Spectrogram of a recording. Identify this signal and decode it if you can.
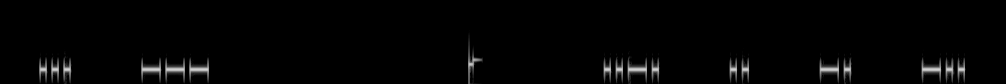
Morse code, heard as a keyed tone, about 20 wpm, spaced as for 9 wpm, 700 Hz. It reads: SO FIND
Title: 4x Character Spacing - Top 100 Words - 20wpm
